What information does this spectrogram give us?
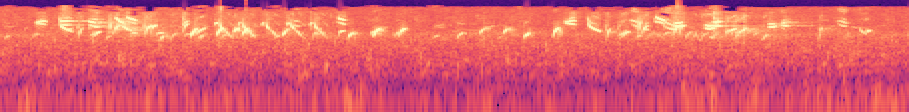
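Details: Goldfinch giving a lively, tumbling twitter: bright, rapid high notes and short slurs packed closely together, rising and falling in a continuous liquid chatter for the whole few seconds.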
